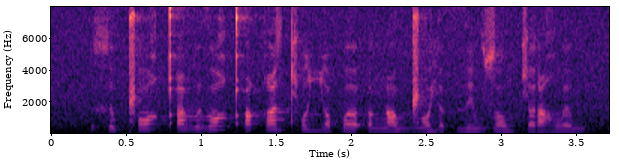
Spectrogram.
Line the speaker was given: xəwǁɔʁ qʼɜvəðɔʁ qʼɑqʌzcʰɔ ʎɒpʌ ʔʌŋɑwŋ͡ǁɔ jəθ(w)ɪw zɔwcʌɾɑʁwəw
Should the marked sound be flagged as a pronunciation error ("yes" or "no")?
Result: yes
